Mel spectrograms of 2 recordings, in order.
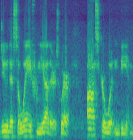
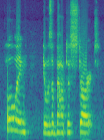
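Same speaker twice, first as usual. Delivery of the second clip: much higher, giddy excitement; thrilled; 11 semitones higher than usual. A narrator's reading. Flora inwardly thrilled that pulling will start, giddy. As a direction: she can barely contain herself.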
